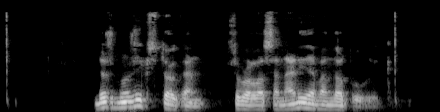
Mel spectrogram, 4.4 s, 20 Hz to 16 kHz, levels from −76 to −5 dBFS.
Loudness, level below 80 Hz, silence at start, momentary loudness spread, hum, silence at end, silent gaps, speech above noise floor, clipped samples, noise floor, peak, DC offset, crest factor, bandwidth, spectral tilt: -24 LUFS; -58 dBFS; 0.95 s; 15 LU; none; 0.5 s; none; 47 dB; under 0.1%; -71 dBFS; -8 dBFS; under 0.1%; 18 dB; 11.5 kHz; -4.5 dB/octave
